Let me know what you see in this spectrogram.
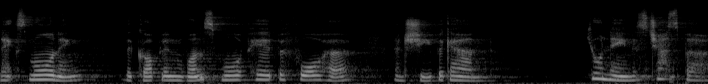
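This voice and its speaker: Soft-spoken and fairly slow, a woman with an English accent talks at a medium pitch with fairly even intonation. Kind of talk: sleep story.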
